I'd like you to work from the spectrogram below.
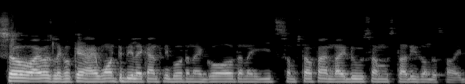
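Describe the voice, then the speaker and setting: With a Tamil accent, a man speaks at a very fast pace against a quiet background. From South India (Tamil Nadu). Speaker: researcher. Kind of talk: interview. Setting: studio. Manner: conversational, informal.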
